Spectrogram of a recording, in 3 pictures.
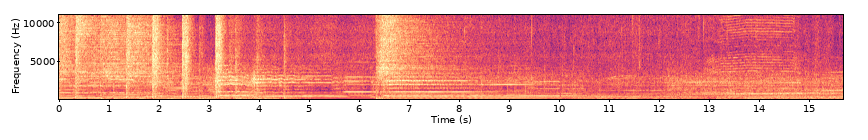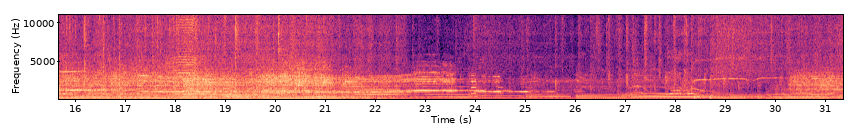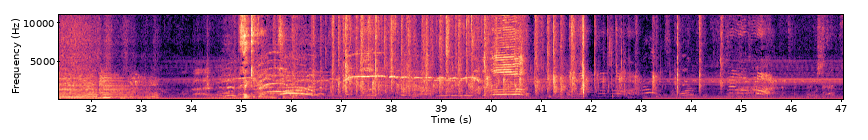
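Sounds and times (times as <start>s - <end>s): rock band playing live: 0.0s - 41.9s
bass guitar droning: 0.0s - 47.0s
electric guitars droning: 0.0s - 47.0s.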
